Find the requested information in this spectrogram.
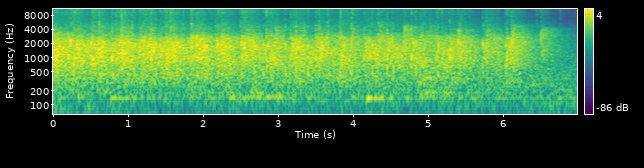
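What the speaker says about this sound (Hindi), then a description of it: "उन्हें भी हम तालियों के द्वारा स्वागत करेंगे।" An audience claps to welcome guests at the inauguration of a VBS training program, a lively, rhythmic wash of applause that holds strong before tapering off toward the end.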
